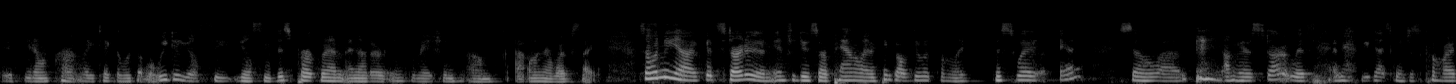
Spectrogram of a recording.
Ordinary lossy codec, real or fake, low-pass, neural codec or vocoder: MP3, 48 kbps; fake; 7.2 kHz; codec, 44.1 kHz, 2.6 kbps, DAC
